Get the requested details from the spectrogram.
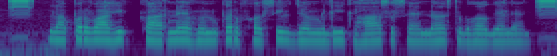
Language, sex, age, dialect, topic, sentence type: Maithili, female, 18-24, Southern/Standard, agriculture, statement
